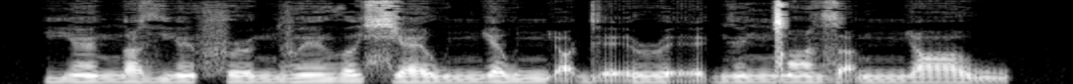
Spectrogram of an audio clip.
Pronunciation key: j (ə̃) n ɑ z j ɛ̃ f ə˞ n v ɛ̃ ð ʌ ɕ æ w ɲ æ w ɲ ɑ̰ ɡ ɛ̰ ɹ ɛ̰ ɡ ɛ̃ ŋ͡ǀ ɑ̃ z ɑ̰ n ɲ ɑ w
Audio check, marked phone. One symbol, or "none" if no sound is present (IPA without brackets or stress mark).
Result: æ̃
